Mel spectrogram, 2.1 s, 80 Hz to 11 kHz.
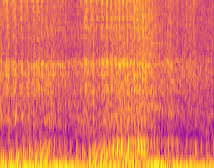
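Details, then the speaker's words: Homemade bicycle with a 2001–2002 CG motorcycle engine, wired with spare computer-PSU wires, CDI and coil, started to test the lights and rev: loud single-cylinder putter running evenly, picking up on throttle without stumbling. Normal running. "Vamos ligar pra nós testar os farol e dar uma acelerada também, né? Vamos lá. Agora foi. Ligou? Ligou."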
